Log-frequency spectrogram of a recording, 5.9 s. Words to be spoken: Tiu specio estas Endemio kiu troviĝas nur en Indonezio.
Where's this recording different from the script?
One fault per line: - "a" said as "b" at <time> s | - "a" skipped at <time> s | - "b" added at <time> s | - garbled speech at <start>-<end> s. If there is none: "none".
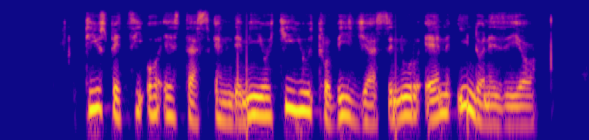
none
